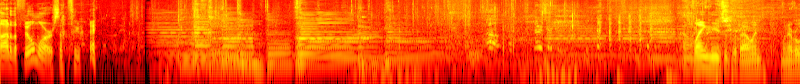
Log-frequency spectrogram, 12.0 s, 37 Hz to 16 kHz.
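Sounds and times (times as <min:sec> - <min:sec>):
guitar with ringing notes: 0:02.2 - 0:06.7.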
